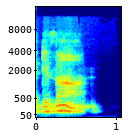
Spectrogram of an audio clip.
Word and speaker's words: divan: And we called our large chair a divan with a slight stress on the last syllable.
